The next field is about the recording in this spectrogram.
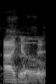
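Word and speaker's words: Agathys: Agathis, is that how you say it? Agathis. Agathis? Agathis. Okie doke. Uh, Boop. That's what the blue circle Or is. on you. Agathis? Lovely. It's Agathis.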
